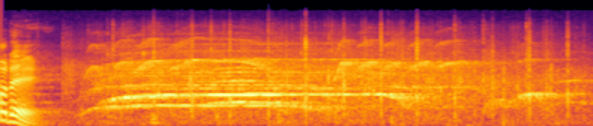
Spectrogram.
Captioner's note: audience cheering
